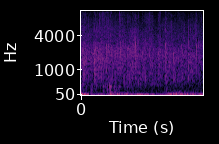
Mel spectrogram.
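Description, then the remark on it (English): A church audience gives the Lord a hand clap of praise, many hands merging into a dense, even wash of applause that holds at a moderate level for the whole stretch, with no voices rising above it. “Someone give the Lord a hand clap of praise about that.”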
